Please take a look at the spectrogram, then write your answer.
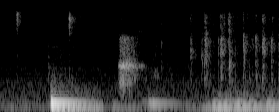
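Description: Keys clatter on a computer keyboard in quick, uneven taps, with a low hum and a thump near the start, and a denser burst of typing toward the end. No one speaks.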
